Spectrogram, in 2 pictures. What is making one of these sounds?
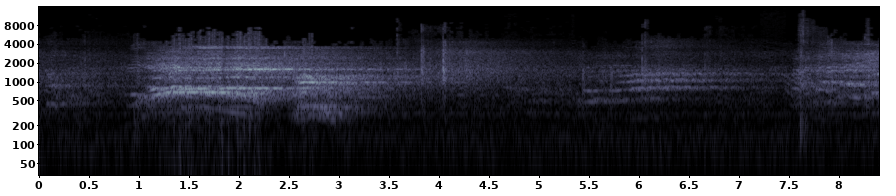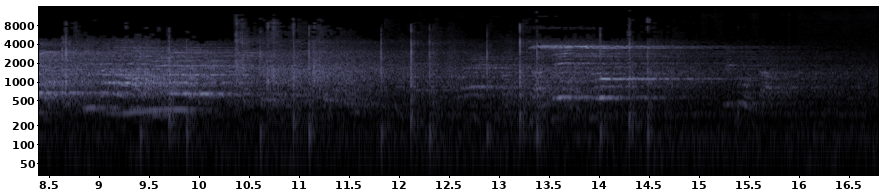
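Young men shout and cheer loudly in a large echoing hall.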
